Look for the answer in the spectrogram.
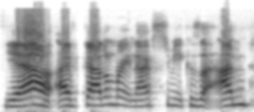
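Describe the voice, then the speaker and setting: A woman's voice: fairly high pitch, fairly even intonation, moderate pace, sharp tone. A woman in a casual online voice chat, rambling and joking in a mock-motivational way. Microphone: online voice call.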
